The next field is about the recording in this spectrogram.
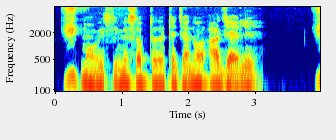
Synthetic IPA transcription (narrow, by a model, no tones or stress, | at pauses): məʋesimẽsəb̚t̪əɾaked͡ʒaːnoʔad͡ʒaːeleː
